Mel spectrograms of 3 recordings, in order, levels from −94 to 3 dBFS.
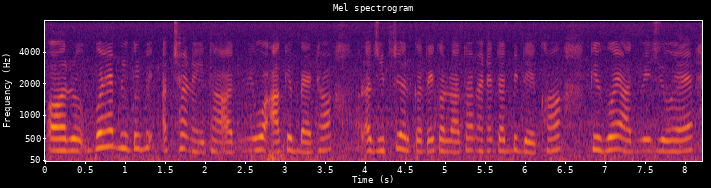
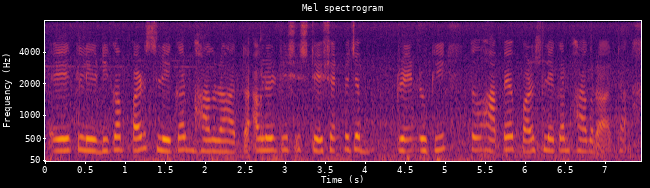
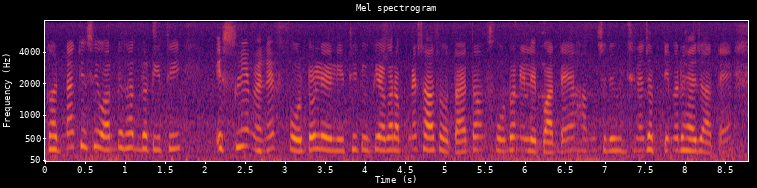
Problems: constant background noise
